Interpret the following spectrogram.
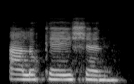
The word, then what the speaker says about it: allocation: And then the three syllable verbs are stressed on the first syllable, like educate, allocate, all right? And the four syllable words are stressed on the third syllable.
